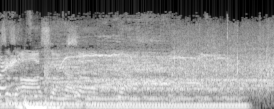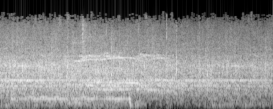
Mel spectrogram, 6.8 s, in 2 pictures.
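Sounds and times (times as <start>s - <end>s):
speech: 0.1s - 1.4s
recorded applause sound effect: 0.6s - 6.8s.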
